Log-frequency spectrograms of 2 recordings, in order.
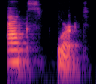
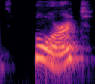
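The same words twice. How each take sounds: First: The stress is on the first syllable. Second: The stress is on the second syllable. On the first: It is a noun naming a concept. "if you stress the first syllable, it will be a noun" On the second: It is a verb expressing an action. "if you move the stress to the second syllable"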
